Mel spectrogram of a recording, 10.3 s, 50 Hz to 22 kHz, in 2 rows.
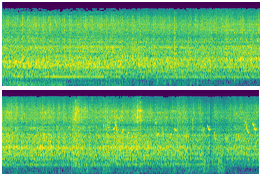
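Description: New Holland tractor running under load, pulling a JF FTC 955 Pro trailed forage harvester that is picking up and chopping grass, with a steady whine from the chopper. The sound slowly fades as the rig moves past.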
